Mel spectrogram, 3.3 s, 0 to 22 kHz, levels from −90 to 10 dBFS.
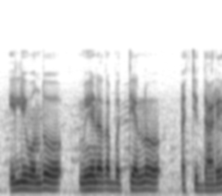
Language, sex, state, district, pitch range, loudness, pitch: Kannada, male, Karnataka, Koppal, 130-140 Hz, -15 LUFS, 135 Hz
